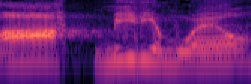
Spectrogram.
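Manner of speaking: mildly sarcastic, wry tone. Retelling a friend's answer after church, mimicking a sort-of sarcastic reply. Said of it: "My buddy said sort of sarcastically".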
